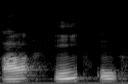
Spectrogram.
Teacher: आप यहाँ पे हाथ अपने मुंह के पास में लगाइए और फिर बोलिए आ, ई, उ, हवा नहीं निकलेगी, बहुत कम मात्रा में हवा निकलेगी, इसलिए क्या है, ये अल्पप्राण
